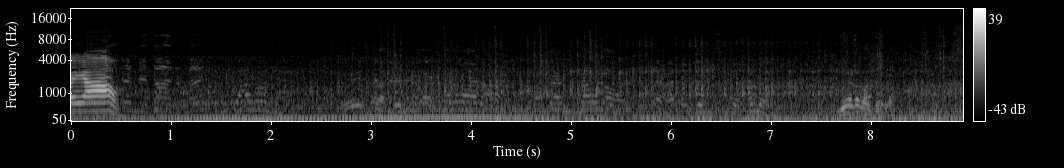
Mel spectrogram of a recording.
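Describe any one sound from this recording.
Young men talk nearby.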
